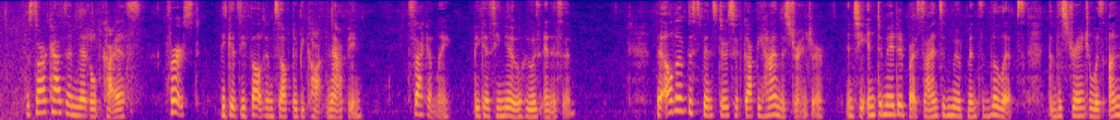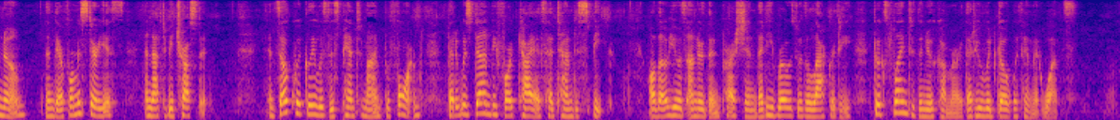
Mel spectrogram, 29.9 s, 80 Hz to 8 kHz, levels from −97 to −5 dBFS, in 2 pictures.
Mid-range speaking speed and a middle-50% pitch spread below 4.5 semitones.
Yes: average, 190 wpm; average, 3.6 semitones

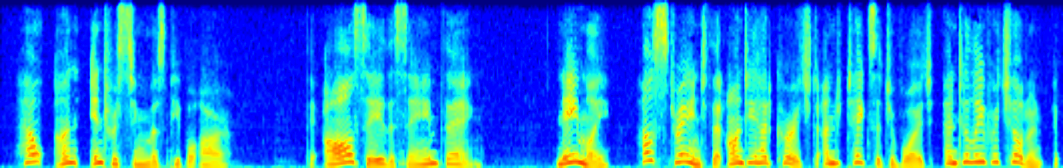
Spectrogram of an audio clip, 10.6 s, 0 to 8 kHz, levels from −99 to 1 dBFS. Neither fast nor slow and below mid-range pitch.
No: average, 165 wpm; high, 245 Hz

